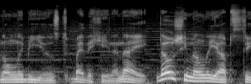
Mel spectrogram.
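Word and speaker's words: 比那名居: Nai, and by extension Hinanai, contains the kana wi, which is not used anymore in current Japanese and is simply pronounced as I when encountered.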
